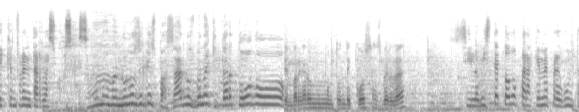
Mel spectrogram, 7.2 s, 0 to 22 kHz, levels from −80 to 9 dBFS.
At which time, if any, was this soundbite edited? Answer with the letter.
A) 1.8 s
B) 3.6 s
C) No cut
B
